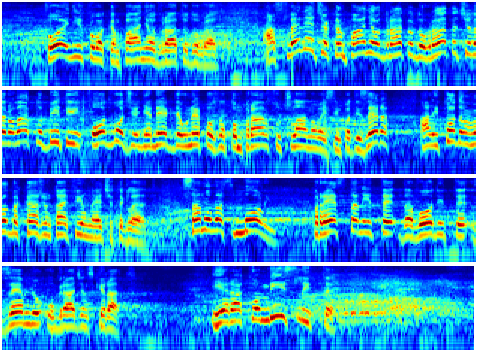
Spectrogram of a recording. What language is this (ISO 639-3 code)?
srp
